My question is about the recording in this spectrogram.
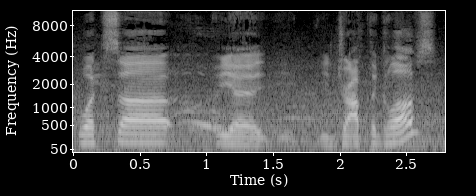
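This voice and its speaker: A man's voice: fairly high pitch, slow, a bit bright. A man co-hosting a radio show, asking casual questions and joking around. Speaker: radio co-host. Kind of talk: casual radio-row chat.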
